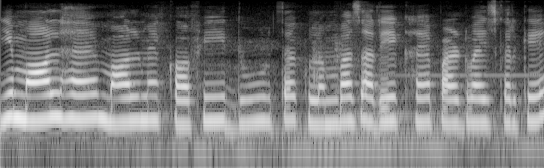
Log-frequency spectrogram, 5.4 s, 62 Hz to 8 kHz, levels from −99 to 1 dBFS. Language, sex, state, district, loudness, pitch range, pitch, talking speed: Hindi, female, Punjab, Pathankot, -17 LUFS, 230-245 Hz, 240 Hz, 165 wpm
